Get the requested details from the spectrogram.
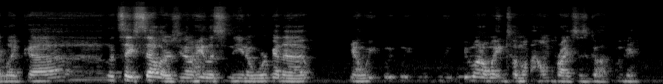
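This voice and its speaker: A man with a fairly high voice talks at a very fast pace, his intonation fairly even. His loudness swings widely, and there is noticeable background noise. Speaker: sales coach. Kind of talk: interview.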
